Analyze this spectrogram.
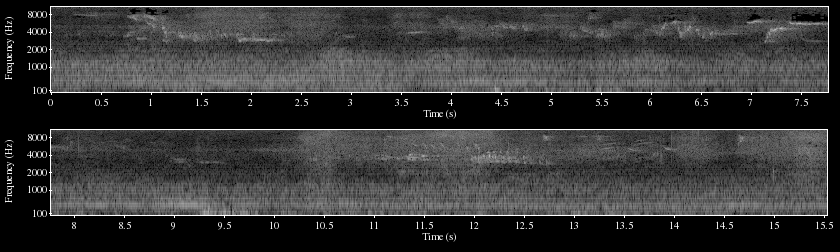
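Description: A bird chirps nearby.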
